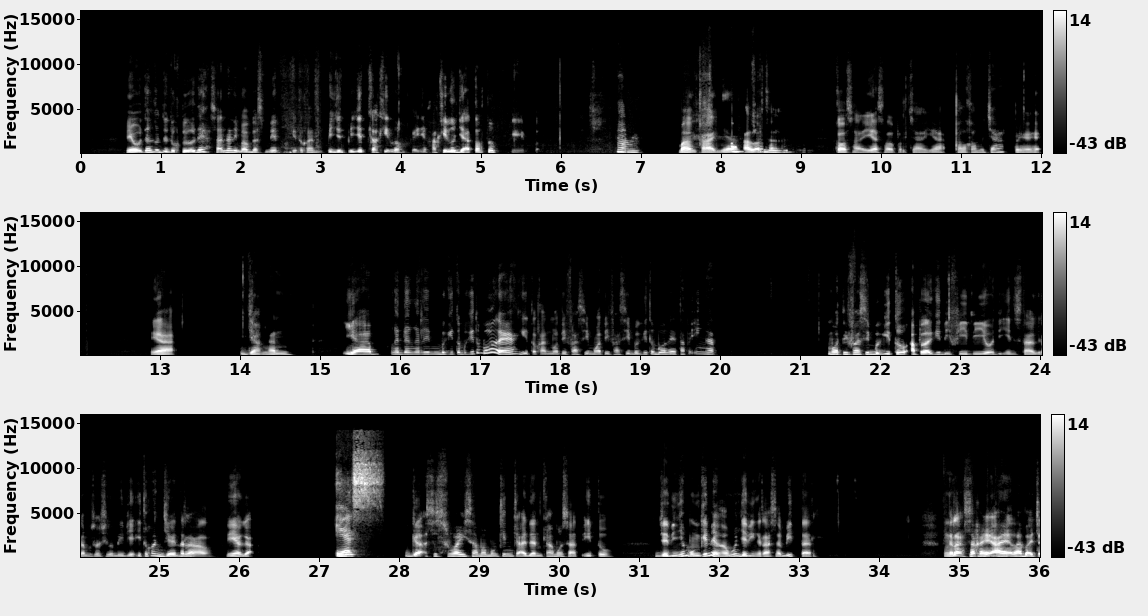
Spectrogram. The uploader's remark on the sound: recording twitter space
